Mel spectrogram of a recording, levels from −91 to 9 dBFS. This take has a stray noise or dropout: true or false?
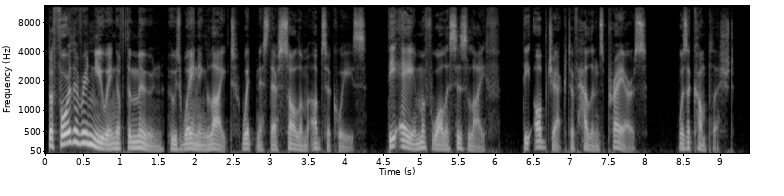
false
